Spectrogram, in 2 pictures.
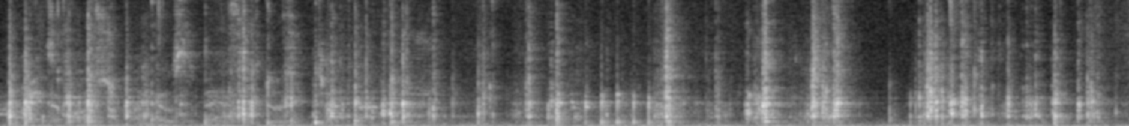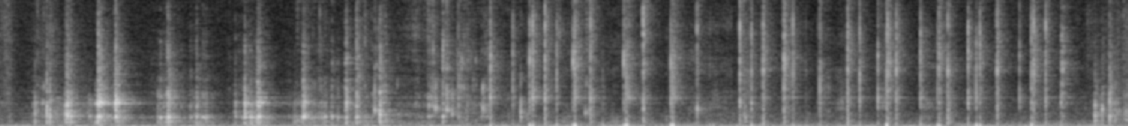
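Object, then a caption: Small round metal tin with lid. Long nails tap rapidly on the lid and sides of a round, palm-sized blue metal Nivea Creme tin with a lid. The result is a dense stream of short, bright metallic clicks and ticks that barely ring, over a steady low hum.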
